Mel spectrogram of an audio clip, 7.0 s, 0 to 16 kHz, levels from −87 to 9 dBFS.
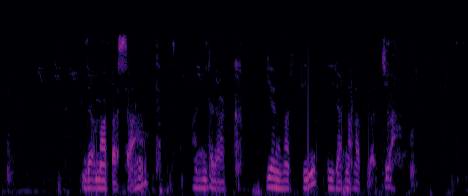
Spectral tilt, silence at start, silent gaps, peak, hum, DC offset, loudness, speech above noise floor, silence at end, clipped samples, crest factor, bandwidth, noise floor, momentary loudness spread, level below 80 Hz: -6 dB/octave; 0.1 s; none; -28 dBFS; none; under 0.1%; -48 LUFS; 29 dB; 0.8 s; under 0.1%; 22 dB; 8 kHz; -77 dBFS; 22 LU; -74 dBFS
